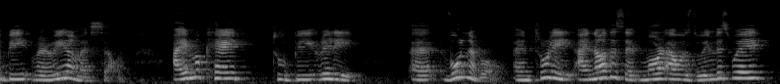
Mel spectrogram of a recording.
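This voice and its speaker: This is a woman's voice at a fairly high pitch. Her intonation is lively. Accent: Italian. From Italy. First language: Italian. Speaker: author and spiritual teacher. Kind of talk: casual interview conversation. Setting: on a couch.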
